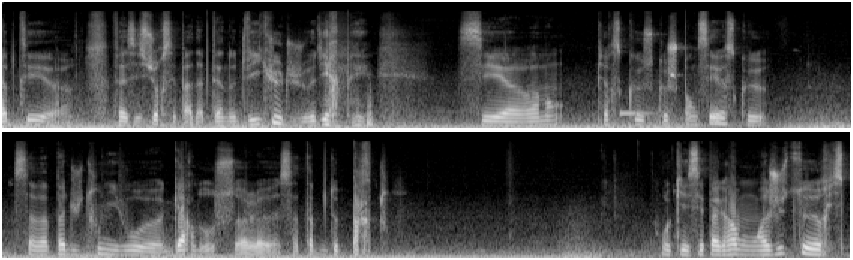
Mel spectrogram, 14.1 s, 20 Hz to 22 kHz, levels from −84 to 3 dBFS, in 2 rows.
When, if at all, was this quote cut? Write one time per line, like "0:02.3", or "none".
none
